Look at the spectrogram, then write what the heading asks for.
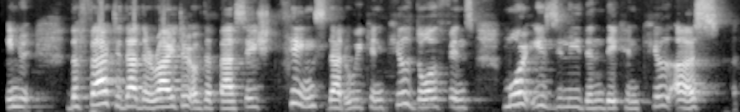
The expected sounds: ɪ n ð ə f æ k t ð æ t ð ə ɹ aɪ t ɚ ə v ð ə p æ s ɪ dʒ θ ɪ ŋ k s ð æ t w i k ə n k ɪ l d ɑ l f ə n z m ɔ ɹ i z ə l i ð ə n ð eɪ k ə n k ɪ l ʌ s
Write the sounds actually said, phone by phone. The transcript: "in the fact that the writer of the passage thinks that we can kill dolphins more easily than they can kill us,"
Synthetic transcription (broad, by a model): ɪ n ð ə f æ k t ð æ t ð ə ɹ aɪ t ɚ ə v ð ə p æ s ɪ dʒ t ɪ ŋ k s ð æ t w i k ə n k ɪ l d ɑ l f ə n s m ɔ ɹ i z ə l i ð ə n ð eɪ k ə n k ɪ l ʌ s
